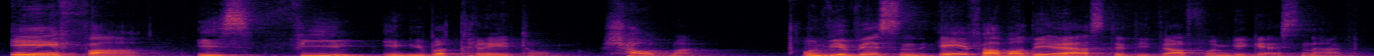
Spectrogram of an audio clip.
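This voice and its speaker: A man's voice: mid-range voice, big pitch swings, normal speed, a little mellow. Male preacher, sermon delivery, emphatic and repetitive, hallelujahs and amens. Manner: emphatic, repeats key phrases, calls out hallelujah and amen.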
